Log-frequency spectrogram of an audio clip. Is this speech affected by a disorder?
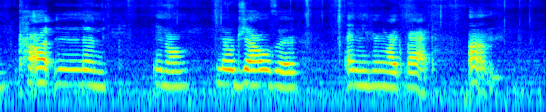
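Yes: cerebral palsy; both hands affected.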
